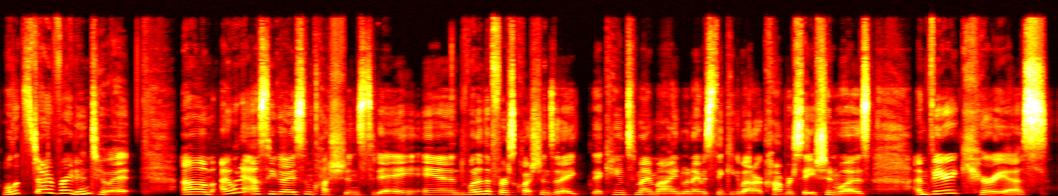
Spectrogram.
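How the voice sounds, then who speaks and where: A woman's voice: mid-range voice, animated, fairly quick. A woman working as a university recruiting director, hosting a student panel with friendly, encouraging questions. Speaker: director of recruiting, interview host.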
